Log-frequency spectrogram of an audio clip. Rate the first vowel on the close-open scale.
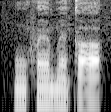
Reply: close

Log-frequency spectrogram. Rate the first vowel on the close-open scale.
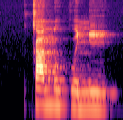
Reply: open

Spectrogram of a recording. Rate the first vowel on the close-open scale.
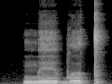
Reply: mid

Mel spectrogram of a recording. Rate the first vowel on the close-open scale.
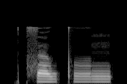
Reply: open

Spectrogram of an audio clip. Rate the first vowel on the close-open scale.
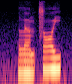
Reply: open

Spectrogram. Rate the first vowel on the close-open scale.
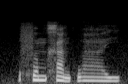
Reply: mid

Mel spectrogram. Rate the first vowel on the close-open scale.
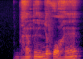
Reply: mid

